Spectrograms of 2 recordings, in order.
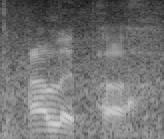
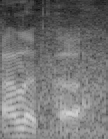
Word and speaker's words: Alba: And also, interesting the word that actually I pronounce as Alba, is actually Gaelic is pronounced Alepa. With a pa, Alepa, which I didn't know.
